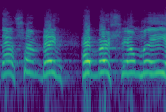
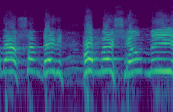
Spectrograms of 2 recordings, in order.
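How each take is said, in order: First: Preacher's raised-voice imitation of a plea; crying out. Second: Loud, high imitated plea from the pulpit; crying out more. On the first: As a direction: call out a loud plea mid-sermon. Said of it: "and he cries out". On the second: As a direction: cry it out with added push. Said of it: "he cried out the more".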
